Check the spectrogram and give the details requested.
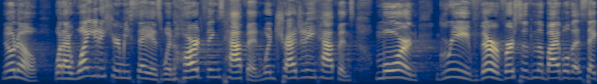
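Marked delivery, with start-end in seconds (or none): none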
